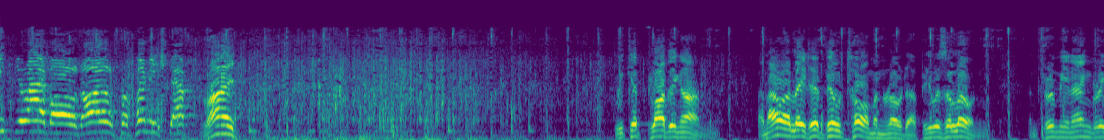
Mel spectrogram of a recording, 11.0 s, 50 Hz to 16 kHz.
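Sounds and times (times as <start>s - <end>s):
hoof clops on dirt road: 0.0s - 11.0s.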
